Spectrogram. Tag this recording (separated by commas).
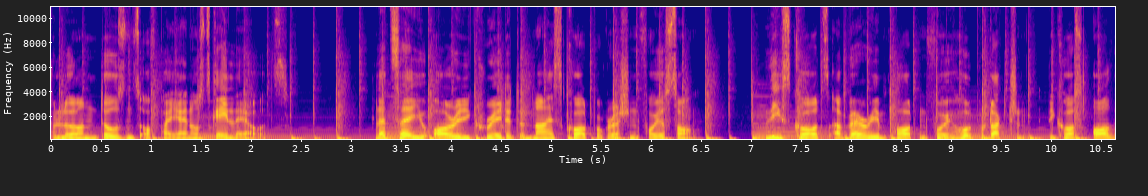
Speech, Music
